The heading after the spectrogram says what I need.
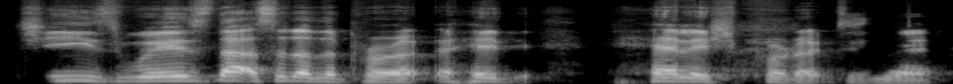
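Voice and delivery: ordinary talk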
